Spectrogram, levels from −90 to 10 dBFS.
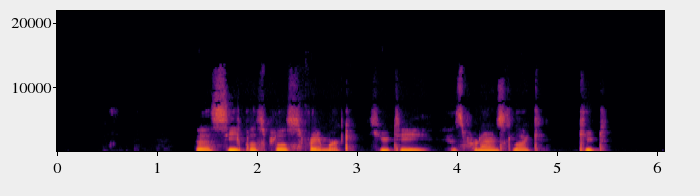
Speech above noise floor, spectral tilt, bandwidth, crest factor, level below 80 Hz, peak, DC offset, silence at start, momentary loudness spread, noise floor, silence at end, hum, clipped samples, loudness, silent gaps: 64 dB; -6.5 dB/octave; 12.5 kHz; 20 dB; -64 dBFS; -6 dBFS; under 0.1%; 1.4 s; 14 LU; -88 dBFS; 0.6 s; none; under 0.1%; -25 LUFS; none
